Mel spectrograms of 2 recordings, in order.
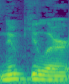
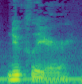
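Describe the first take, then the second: First: It is said like 'nuke-yuh-ler'. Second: It is said like 'nuke-lee-er'. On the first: The speaker calls it wrong. "is the wrong way" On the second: The speaker calls it right. "is the correct yeah. way"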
